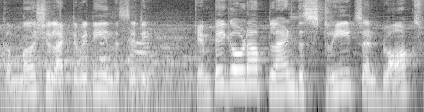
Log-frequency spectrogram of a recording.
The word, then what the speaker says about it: Kempegowda: Kempegowda the Kempegowda. Kempegowda.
